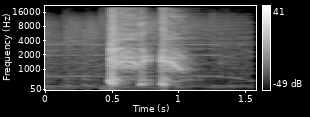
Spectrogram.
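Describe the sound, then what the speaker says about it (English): A quick burst of three harsh coughs, close and fairly loud, with a short pause before the last one and quiet afterward. "gonna cough for a second."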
